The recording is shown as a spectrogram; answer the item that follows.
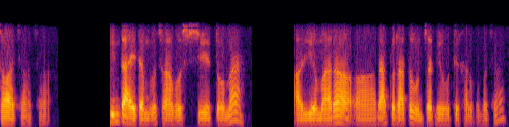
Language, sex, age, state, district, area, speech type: Nepali, male, 45-60, West Bengal, Kalimpong, rural, conversation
